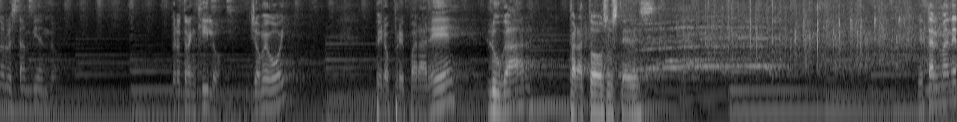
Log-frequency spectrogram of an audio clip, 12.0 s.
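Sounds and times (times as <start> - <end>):
speech: 0.1 - 0.9, 2.2 - 3.8, 4.7 - 8.4, 11.5 - 11.9
audience applause: 8.3 - 11.9.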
